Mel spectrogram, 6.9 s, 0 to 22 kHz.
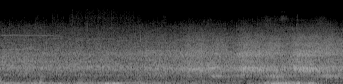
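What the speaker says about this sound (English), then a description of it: "And certainly the crowd is chanting for NXT." Arena crowd noise from a WWE 2K23 wrestling game at an NXT event, a steady wash of voices with chant-like swells growing louder toward the end, carrying on without pause.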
